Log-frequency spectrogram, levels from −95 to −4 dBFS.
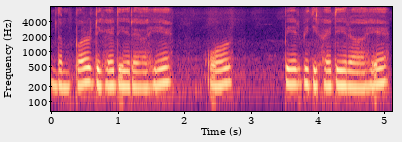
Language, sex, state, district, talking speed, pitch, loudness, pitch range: Hindi, female, Arunachal Pradesh, Lower Dibang Valley, 130 wpm, 215 Hz, -15 LUFS, 200-225 Hz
